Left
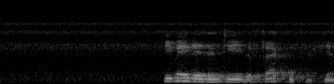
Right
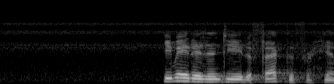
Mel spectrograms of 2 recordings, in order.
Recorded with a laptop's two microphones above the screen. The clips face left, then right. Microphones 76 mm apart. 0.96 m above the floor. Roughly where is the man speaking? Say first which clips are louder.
Right 11 dB; right.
